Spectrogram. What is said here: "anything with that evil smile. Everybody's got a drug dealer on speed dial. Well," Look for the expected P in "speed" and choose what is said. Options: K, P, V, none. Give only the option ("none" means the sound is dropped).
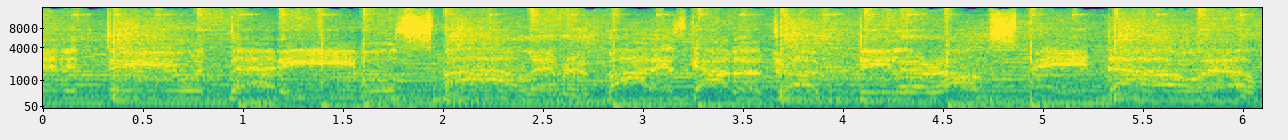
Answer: P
